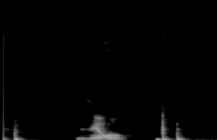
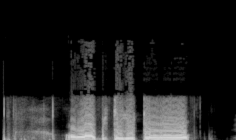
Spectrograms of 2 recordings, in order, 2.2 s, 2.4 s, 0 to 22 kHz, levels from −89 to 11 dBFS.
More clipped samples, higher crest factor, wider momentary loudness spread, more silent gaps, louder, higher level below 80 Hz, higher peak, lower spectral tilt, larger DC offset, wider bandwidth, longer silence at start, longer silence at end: neither; first, 20 dB vs 12 dB; second, 12 LU vs 18 LU; first, 0.42-0.75 s, 1.31-1.54 s vs none; second, -32 LUFS vs -10 LUFS; second, -58 dBFS vs -44 dBFS; second, -14 dBFS vs 0 dBFS; first, -9.5 dB/octave vs -6 dB/octave; neither; second, 4.3 kHz vs 9.6 kHz; about the same, 0 s vs 0.05 s; about the same, 0.35 s vs 0.45 s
